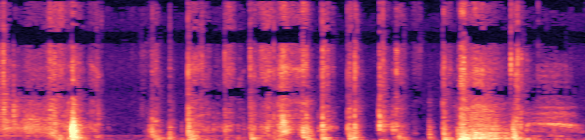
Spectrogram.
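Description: Quiet desk handling sounds of paper and small plastic drill packets: a sharp tap about half a second in, then a run of small clicks and rustles as binder pages are turned and packets are moved.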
